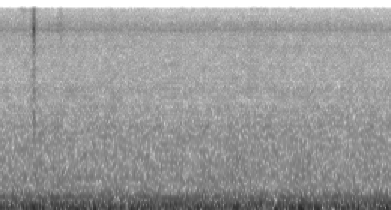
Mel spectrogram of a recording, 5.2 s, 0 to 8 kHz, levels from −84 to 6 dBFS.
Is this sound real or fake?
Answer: fake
